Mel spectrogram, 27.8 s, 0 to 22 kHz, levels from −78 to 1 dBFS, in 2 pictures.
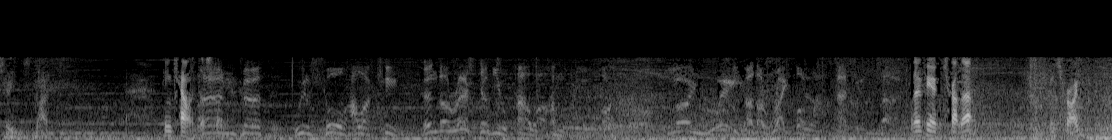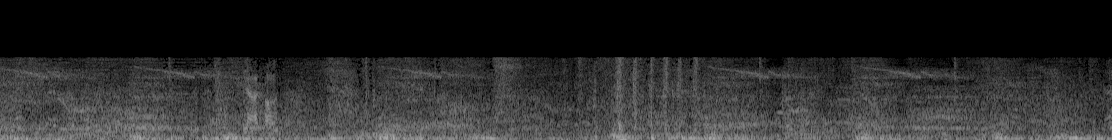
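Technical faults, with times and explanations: No technical faults detected on this listen; nothing to log.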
